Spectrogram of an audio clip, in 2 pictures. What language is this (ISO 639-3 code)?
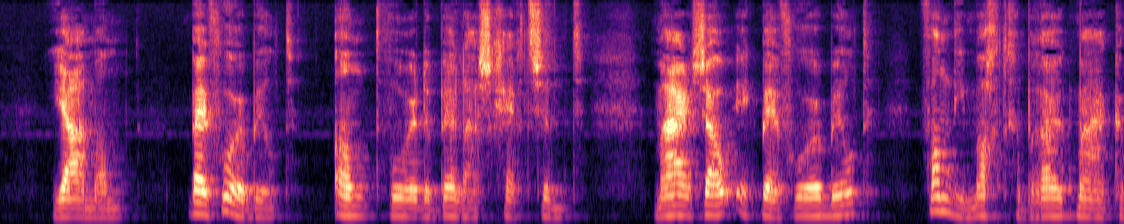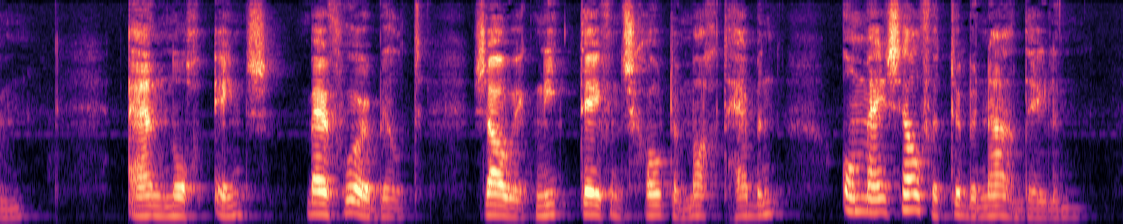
nld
